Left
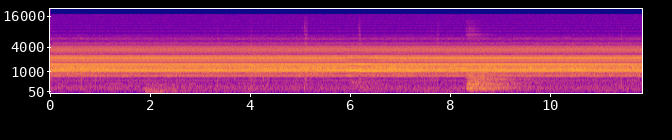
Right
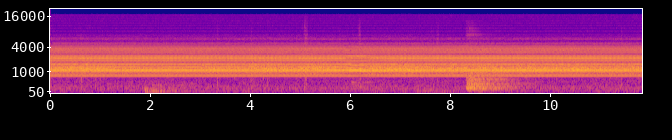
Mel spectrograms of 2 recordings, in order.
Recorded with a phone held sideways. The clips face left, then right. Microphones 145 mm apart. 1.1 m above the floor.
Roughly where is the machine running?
Right.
